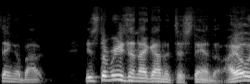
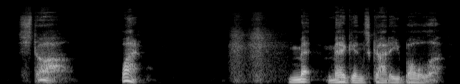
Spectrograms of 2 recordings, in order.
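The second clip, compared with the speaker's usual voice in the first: hushed, slow whisper with words dragged out; 5 semitones lower, 5 dB quieter than usual. Retelling a friend's 3:30 a.m. phone call: imitating a friend whispering. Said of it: "he's whispering".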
